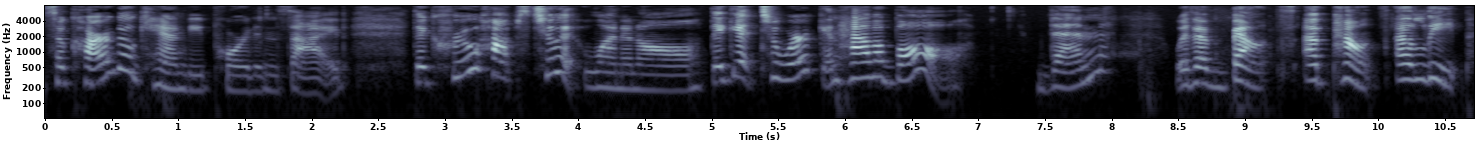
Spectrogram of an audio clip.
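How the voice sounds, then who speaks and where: A kindergarten teacher, a woman, reading a picture book aloud to young children, gently and expressively, pausing to ask them questions. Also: on the high side.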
